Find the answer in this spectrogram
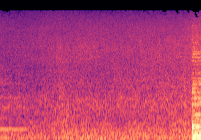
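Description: A steady, even rushing noise with no rhythm or pitch as the music fades away. Loud music with a heavy bass cuts back in just before the end.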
